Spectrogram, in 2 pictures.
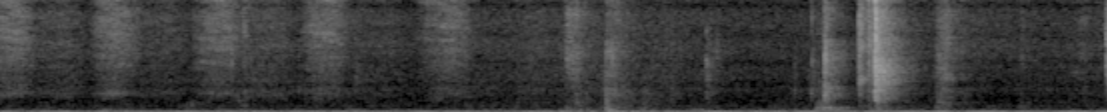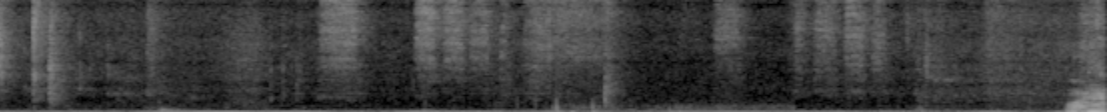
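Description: A pen scratches out a diagram of fibers on a board or paper, soft strokes and taps near the mic over a low steady hum, with a breathy sniff or two and a sharper knock at the very end.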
